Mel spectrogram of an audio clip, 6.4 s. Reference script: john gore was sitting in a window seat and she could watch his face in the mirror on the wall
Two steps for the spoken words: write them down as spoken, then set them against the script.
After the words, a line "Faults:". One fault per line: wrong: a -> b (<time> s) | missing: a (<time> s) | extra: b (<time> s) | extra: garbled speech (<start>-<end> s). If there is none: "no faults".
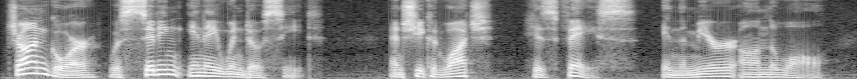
john gore was sitting in a window seat and she could watch his face in the mirror on the wall
Faults:
no faults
